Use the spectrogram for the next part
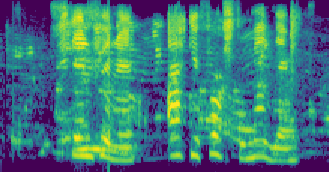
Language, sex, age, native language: Icelandic, female, 11, Icelandic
